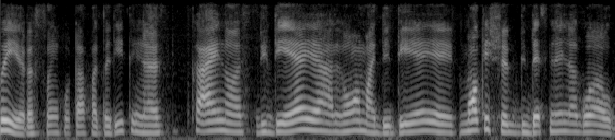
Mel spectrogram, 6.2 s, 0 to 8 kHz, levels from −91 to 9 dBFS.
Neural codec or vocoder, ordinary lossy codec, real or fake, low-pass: codec, 44.1 kHz, 1.7 kbps, Pupu-Codec; Opus, 32 kbps; fake; 7.2 kHz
